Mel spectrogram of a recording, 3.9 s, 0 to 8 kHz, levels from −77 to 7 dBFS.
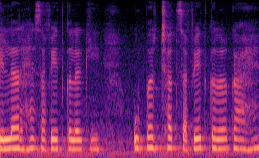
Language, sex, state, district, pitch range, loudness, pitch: Hindi, female, Bihar, Lakhisarai, 180-190 Hz, -15 LUFS, 185 Hz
